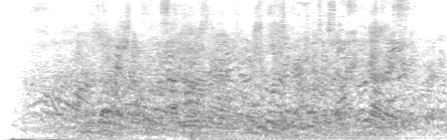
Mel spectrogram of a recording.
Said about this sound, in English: The second I entered the legendary Apollo Theater in Harlem, I was greeted by a bustling crowd.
